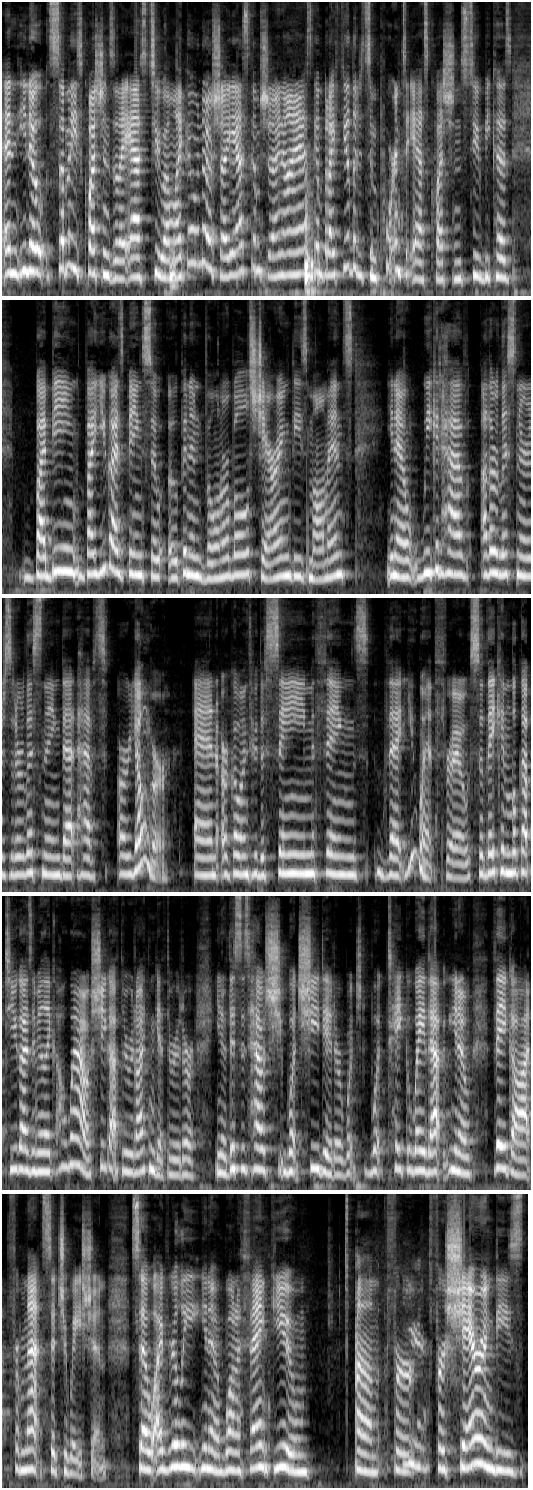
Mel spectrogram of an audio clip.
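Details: Adult woman; typical speech.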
